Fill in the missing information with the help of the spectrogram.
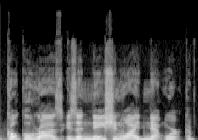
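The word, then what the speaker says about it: CoCoRaHS: Coco Ros? Coco Rosz.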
